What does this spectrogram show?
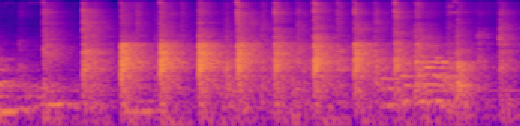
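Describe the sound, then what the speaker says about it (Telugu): Children clap together in a classroom, about a dozen sharp rhythmic claps in a steady beat, with voices faintly underneath. "ఒకసారి క్లాప్స్ కొట్టండి మరి మీరు"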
